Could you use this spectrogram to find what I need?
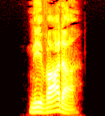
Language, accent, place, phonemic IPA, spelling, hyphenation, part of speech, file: German, Germany, Berlin, /neˈvaːda/, Nevada, Ne‧va‧da, proper noun, De-Nevada.ogg
- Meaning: Nevada (a state in the western United States)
